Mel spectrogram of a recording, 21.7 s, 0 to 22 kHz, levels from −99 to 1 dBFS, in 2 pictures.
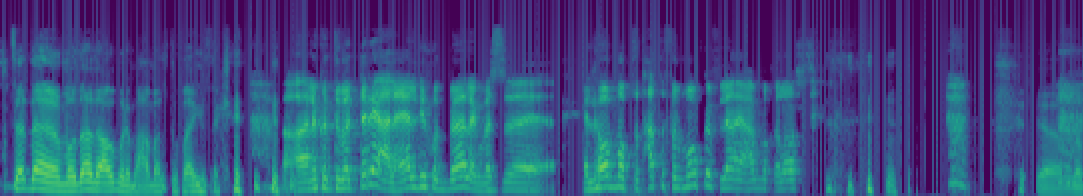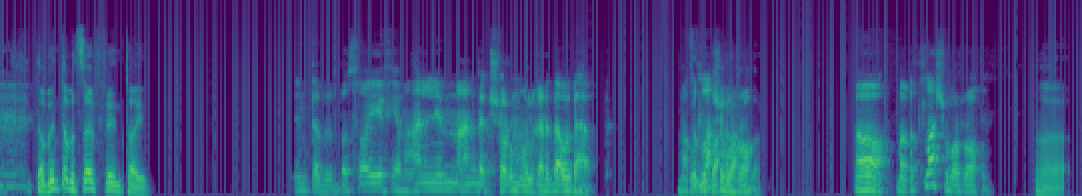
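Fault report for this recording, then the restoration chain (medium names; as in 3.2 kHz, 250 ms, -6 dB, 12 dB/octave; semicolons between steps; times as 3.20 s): crackle 55 per s -36 dBFS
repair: de-click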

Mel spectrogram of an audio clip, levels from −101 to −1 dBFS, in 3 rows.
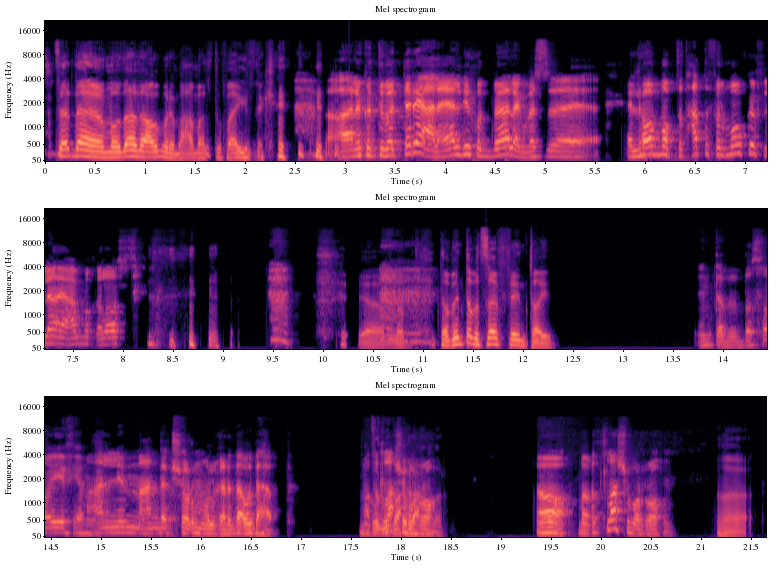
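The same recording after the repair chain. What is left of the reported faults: nothing left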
